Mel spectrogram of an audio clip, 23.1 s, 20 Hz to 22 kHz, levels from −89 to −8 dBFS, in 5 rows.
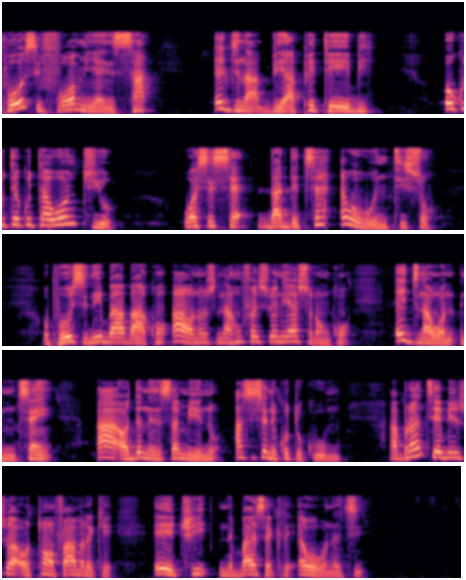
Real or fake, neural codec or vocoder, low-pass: real; none; 7.2 kHz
